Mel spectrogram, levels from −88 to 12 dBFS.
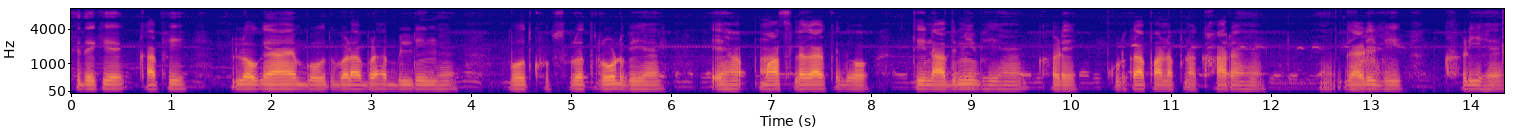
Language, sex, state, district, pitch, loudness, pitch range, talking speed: Hindi, male, Chhattisgarh, Sarguja, 105 Hz, -22 LUFS, 100-110 Hz, 140 wpm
